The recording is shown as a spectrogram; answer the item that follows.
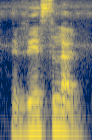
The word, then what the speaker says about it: wrestler: पहले डब्ल्यू आता है, तो वहाँ पे डब्ल्यू जो है सो साइलेंट होती है, उसका उच्चारण हम बिल्कुल नहीं करते हैं। जैसे WRESTLER, तो हम इसको पढ़ते हैं रेसलर।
